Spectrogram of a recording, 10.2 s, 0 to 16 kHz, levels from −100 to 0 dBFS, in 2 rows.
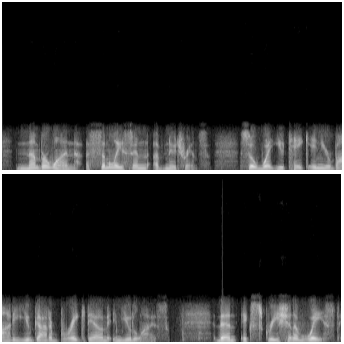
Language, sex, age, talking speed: English, male, 50-69, 135 wpm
